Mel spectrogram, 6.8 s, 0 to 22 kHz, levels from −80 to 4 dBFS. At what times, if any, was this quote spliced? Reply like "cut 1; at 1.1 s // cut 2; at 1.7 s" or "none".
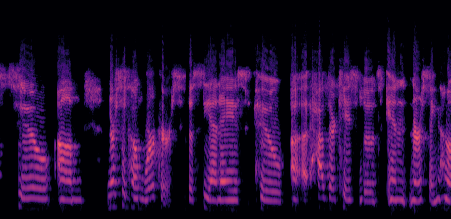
cut 1; at 2.8 s // cut 2; at 4.2 s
